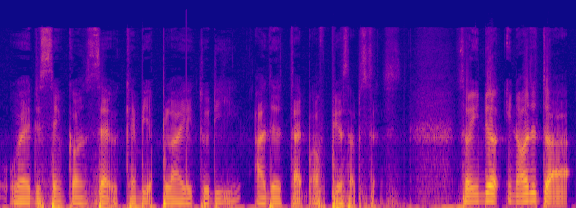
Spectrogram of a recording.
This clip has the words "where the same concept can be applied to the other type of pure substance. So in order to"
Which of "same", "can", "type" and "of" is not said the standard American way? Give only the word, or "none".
of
